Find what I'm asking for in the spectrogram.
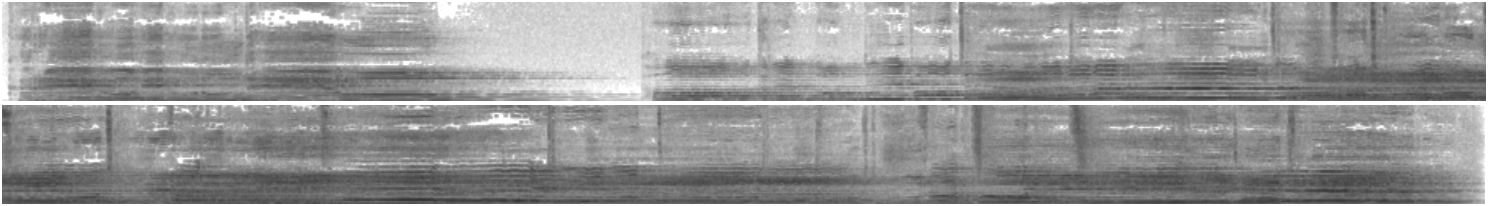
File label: Credo; In dulci jubilo; Credo aus der Missa super 'Dixit Maria ad Angelum'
